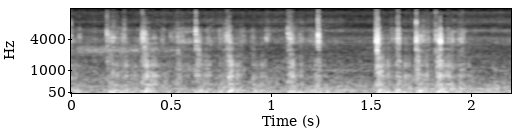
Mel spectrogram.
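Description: Computer keyboard being typed on: about a dozen quick key clicks in two runs, with a brief pause between them and the later clicks loudest.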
